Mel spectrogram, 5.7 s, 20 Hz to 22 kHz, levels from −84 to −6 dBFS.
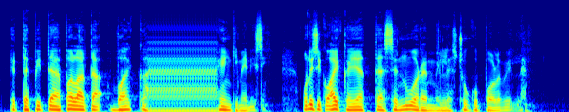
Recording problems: audio freezing; at 1.5 s for 0.5 s

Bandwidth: 15 kHz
